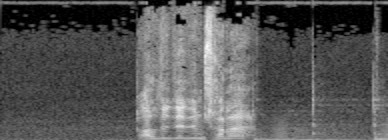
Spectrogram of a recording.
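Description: An older man shouts in alarm.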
